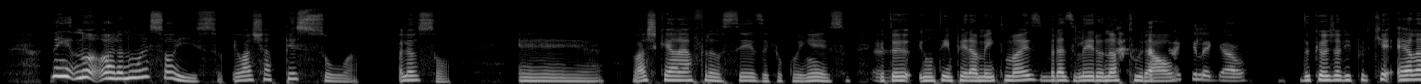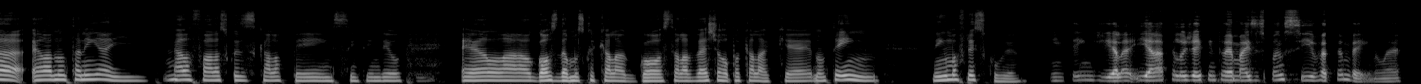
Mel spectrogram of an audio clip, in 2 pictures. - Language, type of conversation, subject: Portuguese, advice, Como conciliar planos festivos quando há expectativas diferentes?
- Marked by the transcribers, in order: laugh; other background noise; tapping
